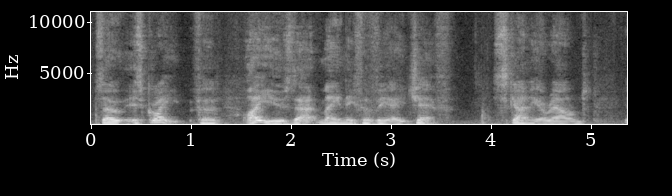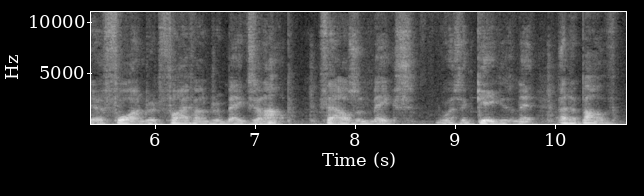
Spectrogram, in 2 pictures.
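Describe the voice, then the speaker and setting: Old british guy rambling happily about his hobby, mellow voice, bit far from the mic. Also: fairly low pitch, unhurried, a little hiss or hum. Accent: British English. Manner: chatty, enthusiastic, asks and answers himself. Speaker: amateur radio hobbyist presenter. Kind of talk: casual rambling chat to camera. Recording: distant microphone.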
